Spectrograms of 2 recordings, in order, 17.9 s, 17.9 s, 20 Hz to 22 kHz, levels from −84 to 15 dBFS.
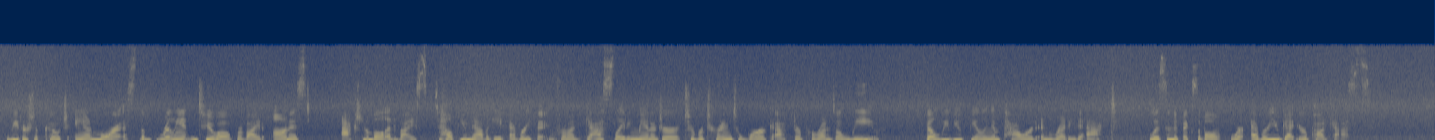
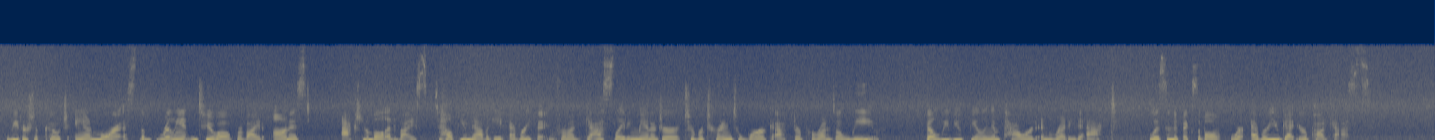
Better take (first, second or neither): neither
